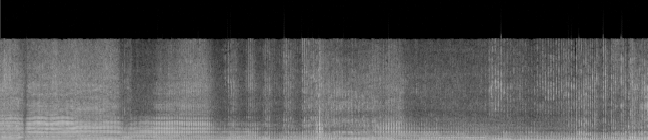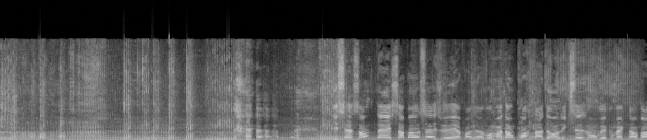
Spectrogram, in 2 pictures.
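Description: A motorcycle engine hums steadily up close as the bike rides along.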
